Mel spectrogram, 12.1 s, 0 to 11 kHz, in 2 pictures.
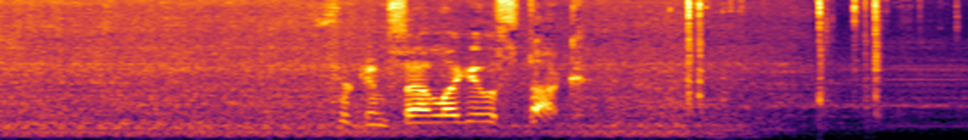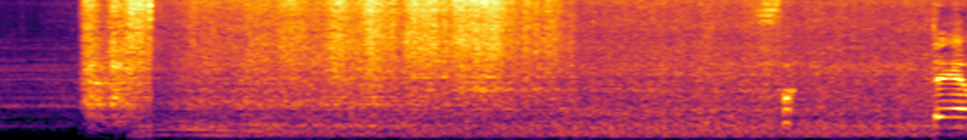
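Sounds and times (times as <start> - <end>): truck engine running: 0.0 - 12.0
starter motor cranking: 6.6 - 7.2.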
